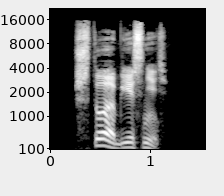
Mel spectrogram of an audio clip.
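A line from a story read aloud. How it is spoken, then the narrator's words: Irritated, curt. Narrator (Russian): раздраженно бросил я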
